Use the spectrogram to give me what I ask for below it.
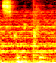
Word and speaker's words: Scooty: Rhymes with cutie. Scooty.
